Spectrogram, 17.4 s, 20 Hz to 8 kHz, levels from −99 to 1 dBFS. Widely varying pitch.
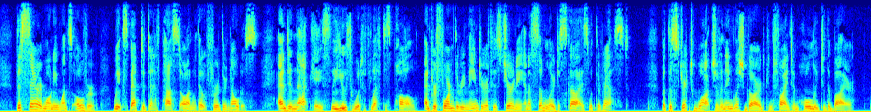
No: average, 3.4 semitones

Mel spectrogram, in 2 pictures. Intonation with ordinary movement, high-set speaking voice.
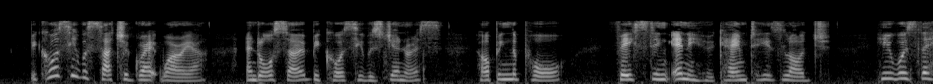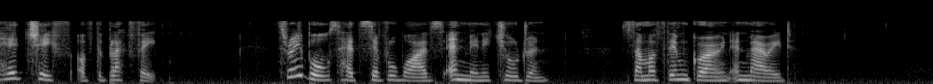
Yes: average, 3.3 semitones; high, 205 Hz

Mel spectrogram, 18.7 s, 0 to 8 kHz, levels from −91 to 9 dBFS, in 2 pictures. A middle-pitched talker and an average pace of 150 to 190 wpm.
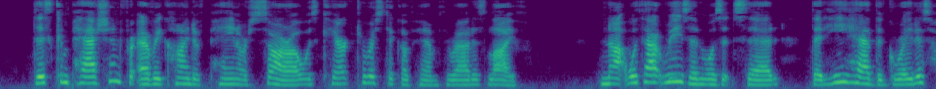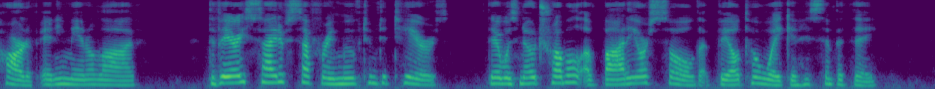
Yes: medium, 180 Hz; average, 175 wpm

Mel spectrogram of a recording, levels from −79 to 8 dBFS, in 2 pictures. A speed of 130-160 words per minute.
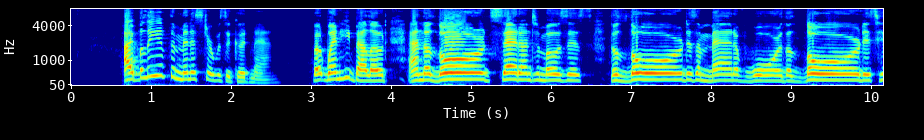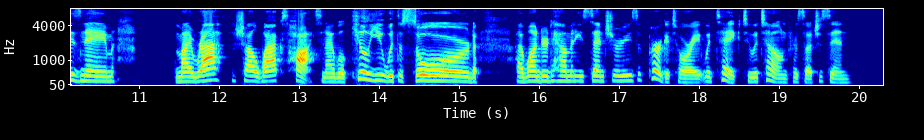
No: average, 175 wpm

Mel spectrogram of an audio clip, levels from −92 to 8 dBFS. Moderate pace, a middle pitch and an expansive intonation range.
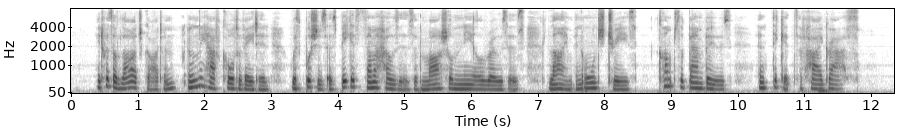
No: average, 150 wpm; medium, 175 Hz; average, 4.6 semitones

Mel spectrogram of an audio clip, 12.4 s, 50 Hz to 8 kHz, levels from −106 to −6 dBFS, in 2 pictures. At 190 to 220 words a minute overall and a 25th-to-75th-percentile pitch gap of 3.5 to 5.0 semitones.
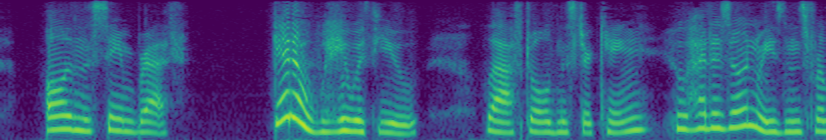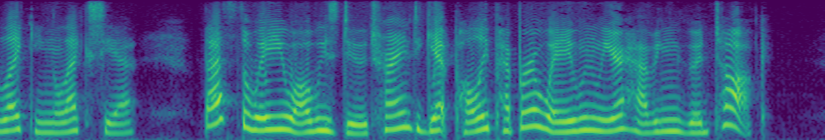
Yes: average, 195 wpm; average, 4.1 semitones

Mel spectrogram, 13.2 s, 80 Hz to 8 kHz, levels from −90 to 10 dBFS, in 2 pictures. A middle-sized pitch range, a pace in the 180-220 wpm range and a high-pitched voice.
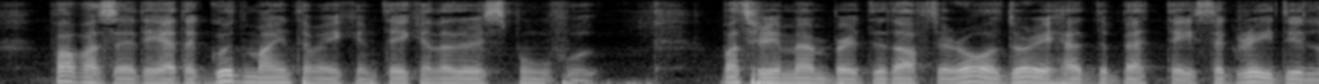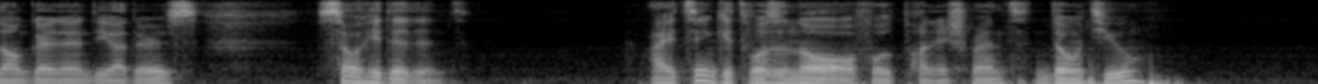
No: average, 3.6 semitones; average, 195 wpm; low, 100 Hz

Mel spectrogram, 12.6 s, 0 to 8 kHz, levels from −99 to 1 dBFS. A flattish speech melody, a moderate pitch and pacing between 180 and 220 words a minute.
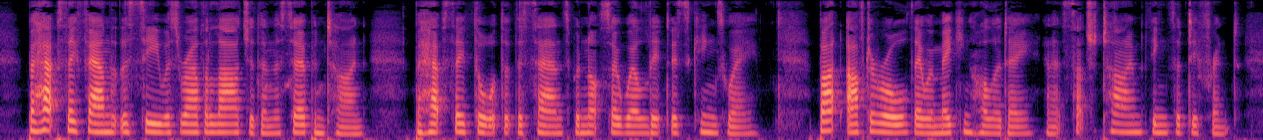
Yes: narrow, 2.1 semitones; medium, 170 Hz; average, 190 wpm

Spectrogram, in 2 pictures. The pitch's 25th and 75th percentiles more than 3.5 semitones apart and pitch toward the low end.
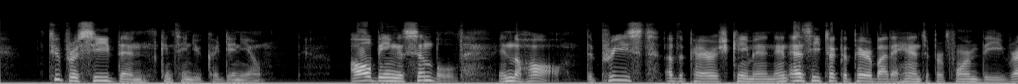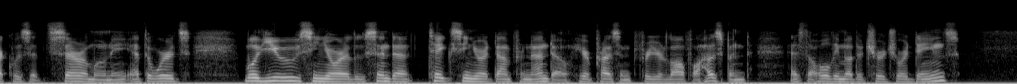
Yes: average, 3.9 semitones; low, 130 Hz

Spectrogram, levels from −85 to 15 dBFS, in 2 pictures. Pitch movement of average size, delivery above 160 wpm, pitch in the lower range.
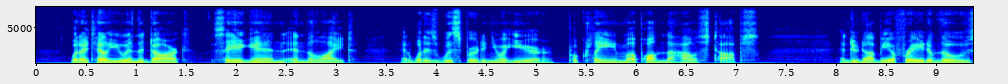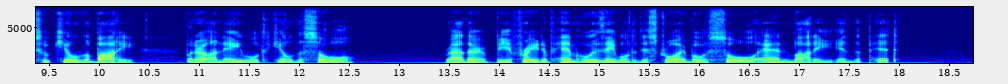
No: narrow, 2.3 semitones; average, 185 wpm; low, 105 Hz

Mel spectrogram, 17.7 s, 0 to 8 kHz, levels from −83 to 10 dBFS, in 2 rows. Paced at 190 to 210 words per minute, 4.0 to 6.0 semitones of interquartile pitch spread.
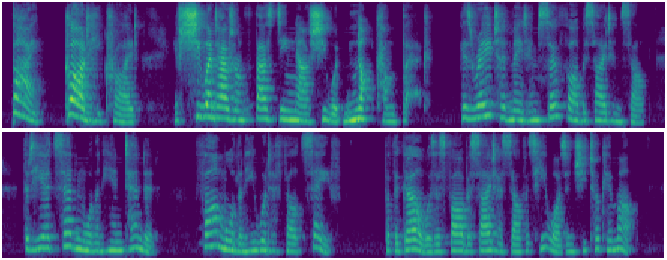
Yes: average, 195 wpm; average, 5.1 semitones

